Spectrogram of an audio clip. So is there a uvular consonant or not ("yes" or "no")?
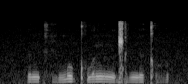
no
